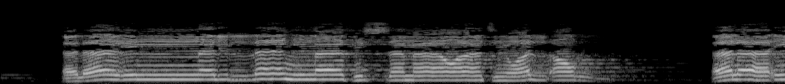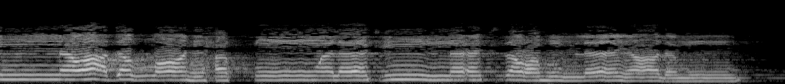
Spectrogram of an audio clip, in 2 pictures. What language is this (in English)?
Arabic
